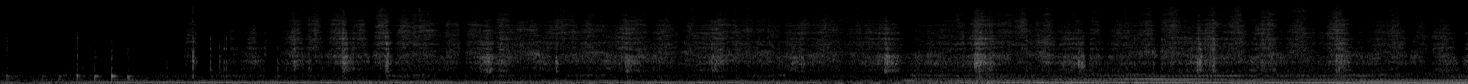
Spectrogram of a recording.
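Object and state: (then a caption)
Foam drink cup being rubbed and scratched. Fingertips slowly rub and scratch along the side and bottom of a large Braum's styrofoam drink cup held in the hands. The result is a soft, continuous squeaky scraping with brief brighter scratchy accents over a steady low hum.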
